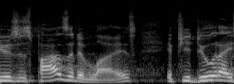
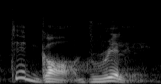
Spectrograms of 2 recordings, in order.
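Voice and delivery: put-on English accent, sounding learned; 4 semitones lower, 3 dB quieter than usual. Explaining how his lies are fashioned, the speaker quotes him in an English accent. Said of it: "he says it with that English accent".

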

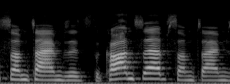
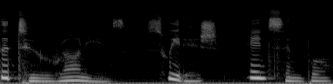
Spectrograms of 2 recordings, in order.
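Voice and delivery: low, measured sat-nav announcer voice; 7 semitones lower, 6 dB quieter than usual. Video host bringing back a bit before welcoming viewers: GPS voice. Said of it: "Thought I'd bring back my GPS voice".

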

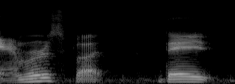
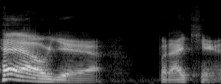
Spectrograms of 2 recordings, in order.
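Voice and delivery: put-on, very loud, drawn-out, full-on eager enthusiasm; 10 dB louder than usual. Retelling a reply to a street scammer: imitating Michael's full enthusiasm. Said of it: "full enthusiasm".

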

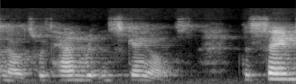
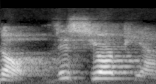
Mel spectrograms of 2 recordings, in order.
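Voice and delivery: resolute, no-nonsense, firm and raised; 7 dB louder than usual. A mother answering her child's shy question, firm. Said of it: "she said firmly".

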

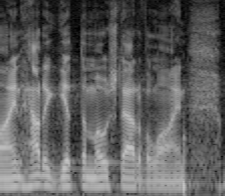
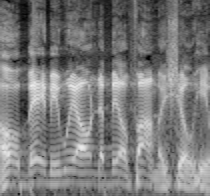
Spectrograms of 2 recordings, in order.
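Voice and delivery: very loud, put-on on-air radio DJ voice; 4 semitones higher, 9 dB louder than usual. Bringing in a guest DJ character on the air: Wolfman Jack DJ voice. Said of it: "I do like Wolfman Jag".

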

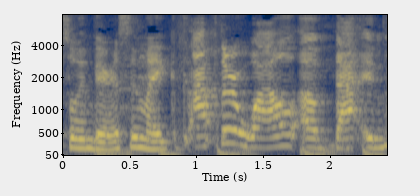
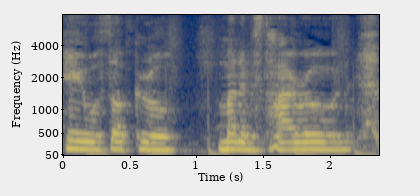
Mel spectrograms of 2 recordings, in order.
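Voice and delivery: deepest, low, male-sounding put-on voice; 5 semitones lower than usual. Showing the voice that made people think she was a guy, put-on deep guy voice. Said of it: "I could do the deepest voice you will ever hear in life. ... I can still kind of do it".

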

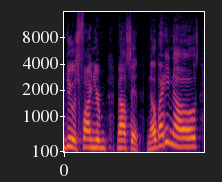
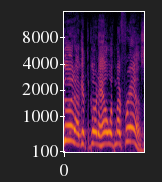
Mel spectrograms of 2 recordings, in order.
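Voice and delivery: high, jeering, mocking taunt; 6 semitones higher than usual. Preaching on the street, retelling a man who mocked the speaker, imitating a mocking taunt. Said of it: "he's standing there mocking me".

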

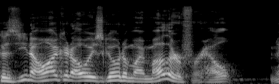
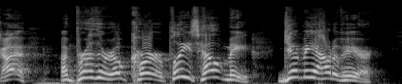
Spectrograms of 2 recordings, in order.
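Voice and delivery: smothered, muffled speech in a high-pitched voice; 8 semitones higher, 3 dB louder than usual. Voicing a captive shaken inside a sack: muffled voice from inside a sack. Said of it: "you hear the muffle".

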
